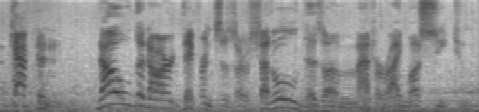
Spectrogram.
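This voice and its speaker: A put-on character voice comes at a moderate pace over loud background noise. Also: man. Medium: machinima. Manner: wheedling.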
